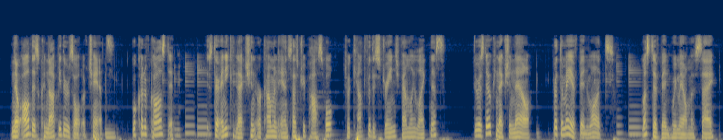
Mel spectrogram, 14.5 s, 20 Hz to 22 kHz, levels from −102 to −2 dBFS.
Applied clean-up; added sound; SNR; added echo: neural mask model DeepFilterNet 3.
